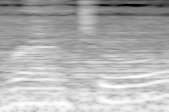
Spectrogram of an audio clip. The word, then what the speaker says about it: Rantoul: It's Rantoul. Oh yeah, Rantoul. That's close to where I grew up. Yeah, Rantoul. The military base is there. That's Terry B. And Analog Outfitters moved to Rantoul from Champaign, and they sell vintage, homemade guitar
